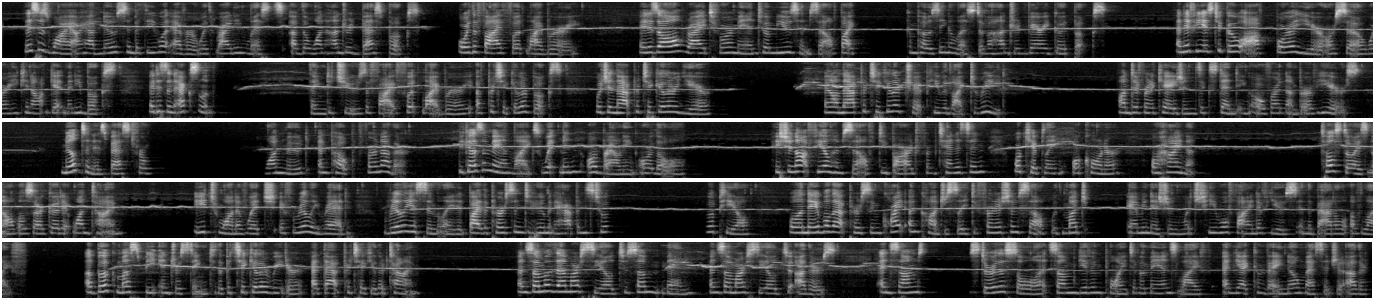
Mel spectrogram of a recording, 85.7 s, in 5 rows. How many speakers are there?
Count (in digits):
1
